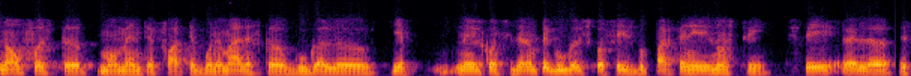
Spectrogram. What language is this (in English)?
Romanian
